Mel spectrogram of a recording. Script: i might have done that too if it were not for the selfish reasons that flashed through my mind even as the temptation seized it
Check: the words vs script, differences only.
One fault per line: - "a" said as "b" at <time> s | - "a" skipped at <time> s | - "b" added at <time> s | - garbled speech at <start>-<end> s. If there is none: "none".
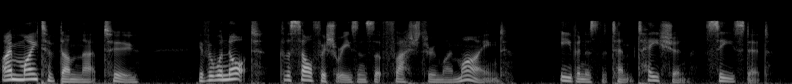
none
